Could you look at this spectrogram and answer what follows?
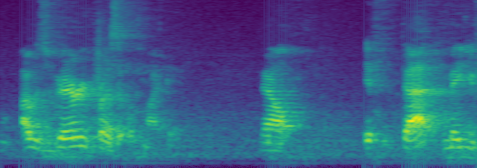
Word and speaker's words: Micah: Micah. How do you spell that?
